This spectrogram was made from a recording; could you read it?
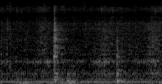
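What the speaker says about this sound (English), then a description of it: "now what I'm putting in here is the onions" Onions cooking in a pan, with a steady close sizzle throughout and two brief scraping stir strokes partway through.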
